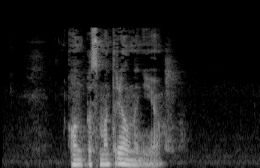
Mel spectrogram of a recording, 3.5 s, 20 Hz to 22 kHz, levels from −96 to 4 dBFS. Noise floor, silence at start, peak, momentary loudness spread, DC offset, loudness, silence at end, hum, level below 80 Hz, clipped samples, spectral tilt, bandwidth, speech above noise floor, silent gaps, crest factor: -72 dBFS; 0.9 s; -10 dBFS; 15 LU; under 0.1%; -28 LUFS; 1.15 s; none; -56 dBFS; under 0.1%; -5.5 dB/octave; 11.5 kHz; 44 dB; none; 20 dB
